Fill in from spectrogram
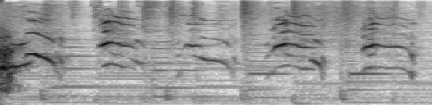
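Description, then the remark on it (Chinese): A frightened golden retriever whimpers in a series of high, wavering whines, about five rising-and-falling cries in a steady rhythm, moderately loud with a faint low hum underneath. “你看狗狗都害怕了，你吓到它了。”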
